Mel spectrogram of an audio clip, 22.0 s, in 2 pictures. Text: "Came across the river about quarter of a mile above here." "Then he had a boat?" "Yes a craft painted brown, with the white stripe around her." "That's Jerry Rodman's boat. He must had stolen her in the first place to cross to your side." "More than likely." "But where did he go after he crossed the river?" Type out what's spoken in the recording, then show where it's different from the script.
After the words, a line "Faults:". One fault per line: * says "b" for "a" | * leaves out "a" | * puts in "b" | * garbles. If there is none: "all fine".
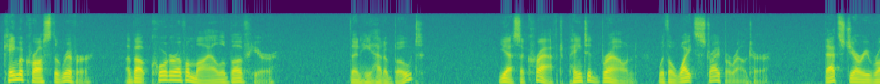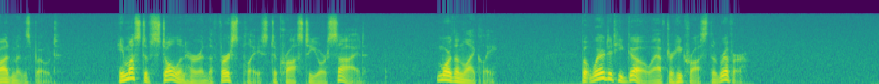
"Came across the river about quarter of a mile above here." "Then he had a boat?" "Yes a craft painted brown, with a white stripe around her." "That's Jerry Rodman's boat. He must have stolen her in the first place to cross to your side." "More than likely." "But where did he go after he crossed the river?"
Faults:
* says "a" for "the"
* says "have" for "had"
